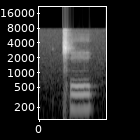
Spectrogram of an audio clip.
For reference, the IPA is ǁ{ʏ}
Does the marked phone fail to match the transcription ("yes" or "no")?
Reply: yes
